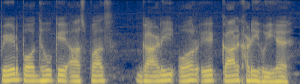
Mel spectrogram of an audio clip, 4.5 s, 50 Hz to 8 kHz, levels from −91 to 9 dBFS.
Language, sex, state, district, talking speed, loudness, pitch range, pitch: Hindi, male, Uttar Pradesh, Lalitpur, 145 wpm, -12 LUFS, 130-145 Hz, 135 Hz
